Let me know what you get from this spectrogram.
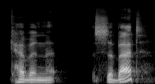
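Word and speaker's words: Kevin Sabet: talking about this topic and your opponent was Kevin Sevette.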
